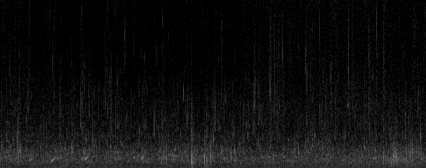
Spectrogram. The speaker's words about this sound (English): The water flows, and you enjoy its sound as you walk the path following it.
